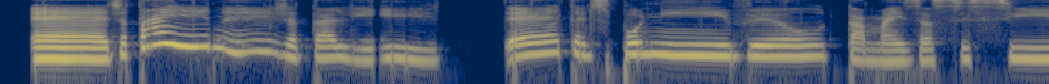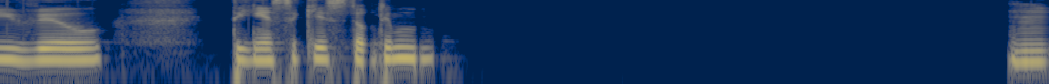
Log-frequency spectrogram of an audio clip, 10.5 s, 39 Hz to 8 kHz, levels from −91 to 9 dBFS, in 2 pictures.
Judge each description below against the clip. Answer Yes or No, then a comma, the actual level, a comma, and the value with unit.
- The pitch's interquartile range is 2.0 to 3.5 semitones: No, average, 4.7 semitones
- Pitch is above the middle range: Yes, high, 200 Hz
